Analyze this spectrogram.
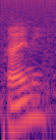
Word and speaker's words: Heine: Heine, is that the way you pronounce it, Heine? Yeah, just plain Heine.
